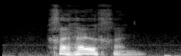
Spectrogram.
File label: "geheugen", Dutch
